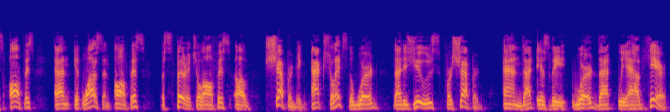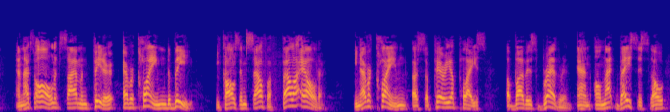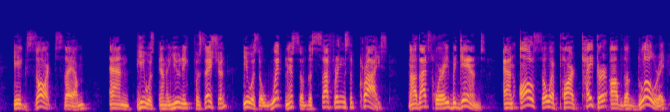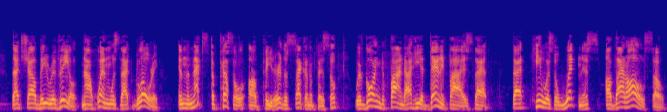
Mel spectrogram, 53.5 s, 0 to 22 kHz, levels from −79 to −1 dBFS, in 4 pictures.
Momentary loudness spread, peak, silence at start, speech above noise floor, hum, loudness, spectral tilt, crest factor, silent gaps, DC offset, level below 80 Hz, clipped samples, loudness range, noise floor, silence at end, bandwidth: 8 LU; -2 dBFS; 0 s; 46 dB; none; -19 LUFS; -6 dB/octave; 16 dB; none; under 0.1%; -62 dBFS; under 0.1%; 2 LU; -64 dBFS; 0.05 s; 7.2 kHz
